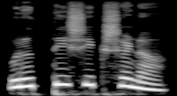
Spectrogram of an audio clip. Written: ವೃತ್ತಿಶಿಕ್ಷಣ

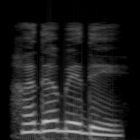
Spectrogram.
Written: ಹೇತುಭೂತ

